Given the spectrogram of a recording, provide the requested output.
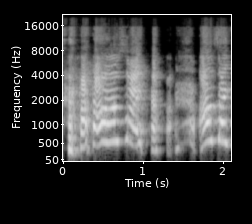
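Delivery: high, slow, giggling through it; can't stop laughing at the memory; real laughter breaking the words. Real, not acted. Laughing while retelling fight.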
